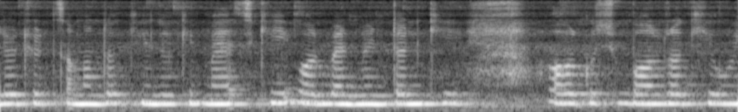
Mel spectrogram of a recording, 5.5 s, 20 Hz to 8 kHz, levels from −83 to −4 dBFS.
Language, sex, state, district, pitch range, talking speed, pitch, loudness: Hindi, female, Uttar Pradesh, Shamli, 245-255 Hz, 175 wpm, 245 Hz, -12 LUFS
